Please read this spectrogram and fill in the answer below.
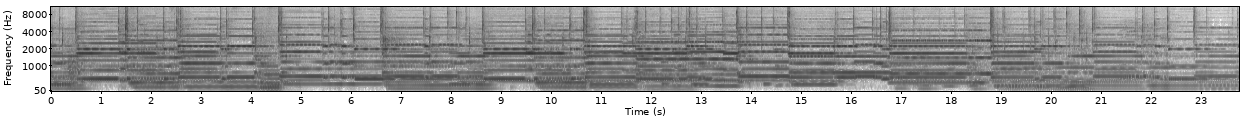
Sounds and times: Electric piano: 0.0s - 23.7s
Electronic organ: 0.0s - 23.7s.

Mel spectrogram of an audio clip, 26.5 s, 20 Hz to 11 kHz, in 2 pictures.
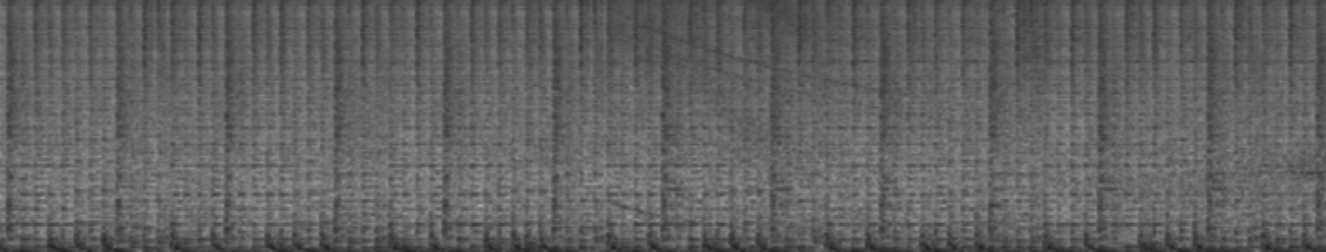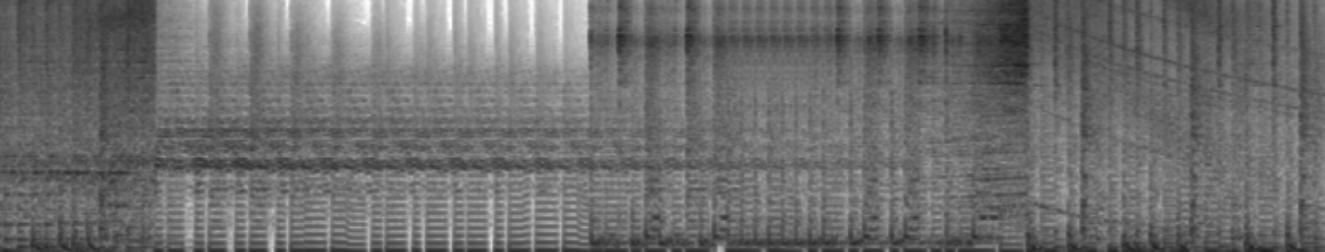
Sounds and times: Soundtrack music: 0.0s - 26.5s.

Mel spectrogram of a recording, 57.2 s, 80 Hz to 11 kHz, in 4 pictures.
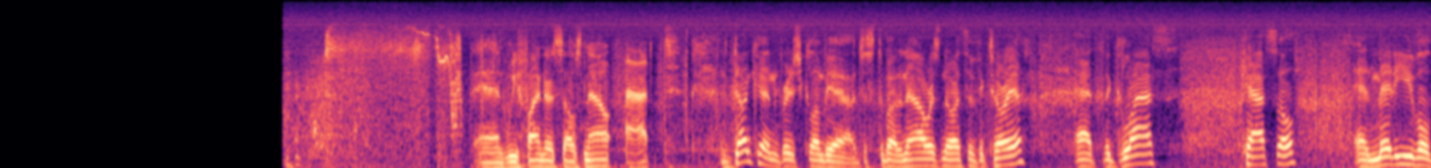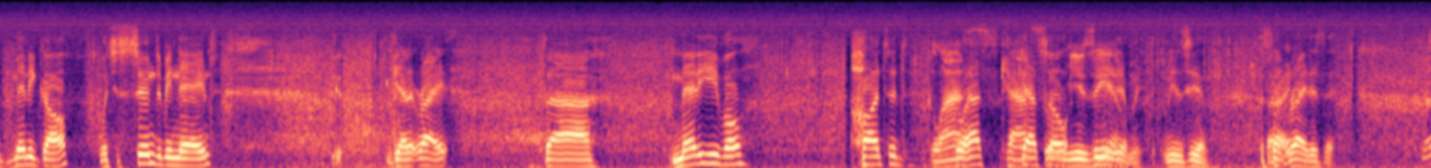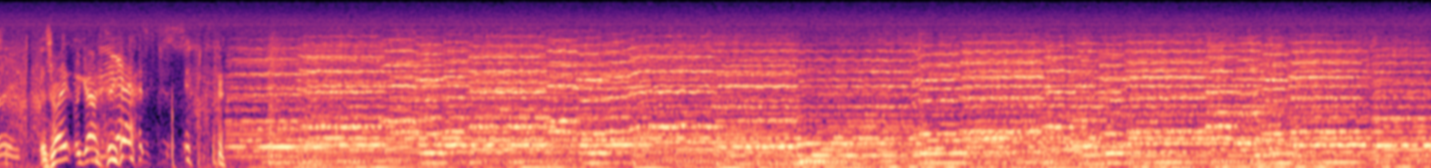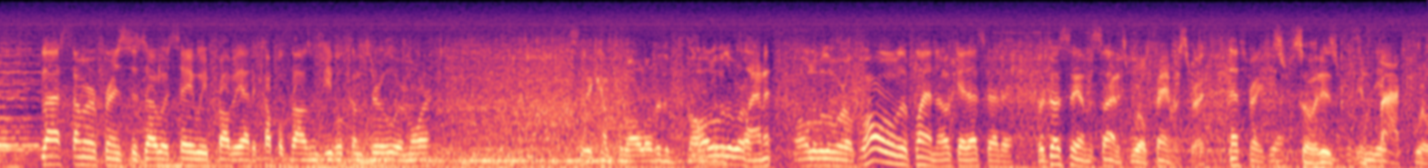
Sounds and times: Speech: 4.8s - 11.7s, 12.4s - 16.5s, 17.6s - 18.8s, 19.8s - 20.3s, 21.0s - 21.8s, 22.8s - 27.7s, 28.6s - 30.6s, 43.3s - 47.2s, 48.6s - 57.2s
Music: 30.9s - 43.9s.

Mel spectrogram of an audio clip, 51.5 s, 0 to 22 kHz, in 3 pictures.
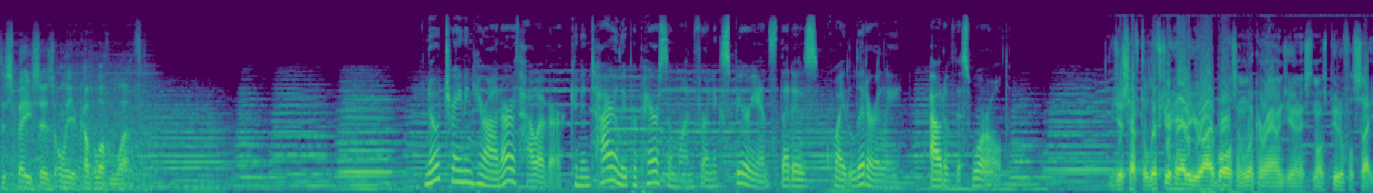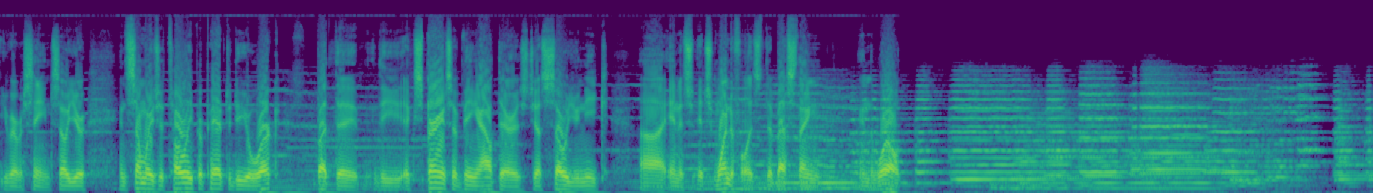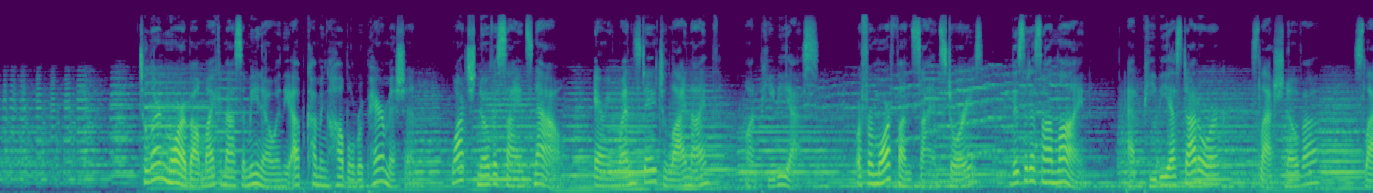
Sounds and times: Speech: 0.0s - 1.8s, 5.3s - 12.6s, 13.9s - 20.6s, 21.2s - 28.4s, 36.1s - 51.4s
Brass instrument: 0.0s - 38.0s, 38.6s - 51.4s.

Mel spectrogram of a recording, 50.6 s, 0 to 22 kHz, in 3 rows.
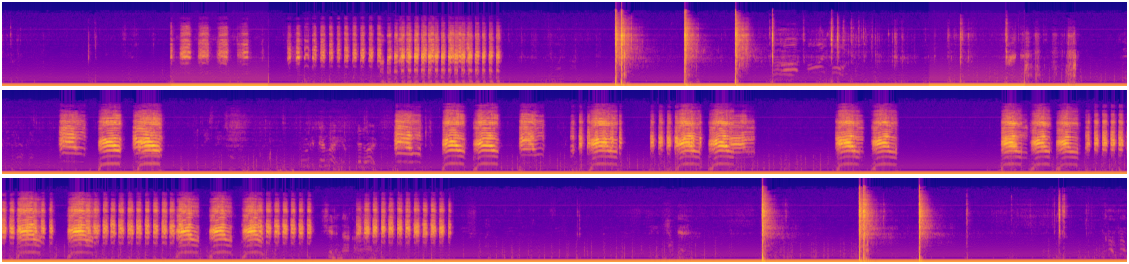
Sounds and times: Speech: 11.6s - 12.8s, 21.4s - 22.5s, 50.2s - 50.6s.

